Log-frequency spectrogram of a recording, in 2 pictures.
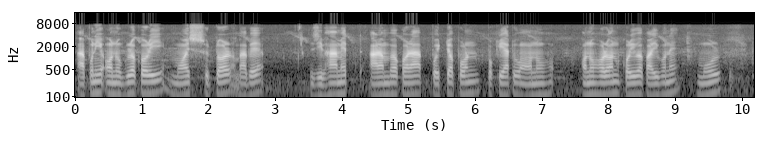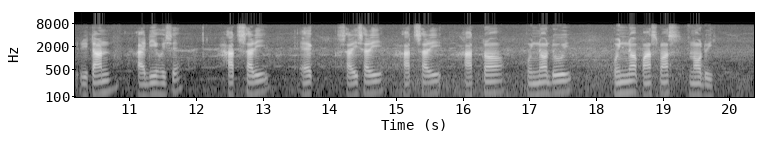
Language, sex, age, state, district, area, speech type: Assamese, male, 30-45, Assam, Golaghat, rural, read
